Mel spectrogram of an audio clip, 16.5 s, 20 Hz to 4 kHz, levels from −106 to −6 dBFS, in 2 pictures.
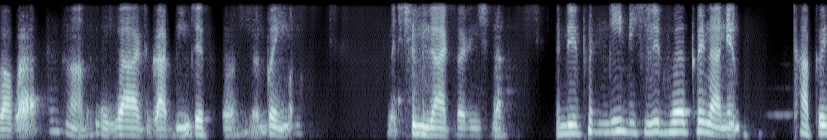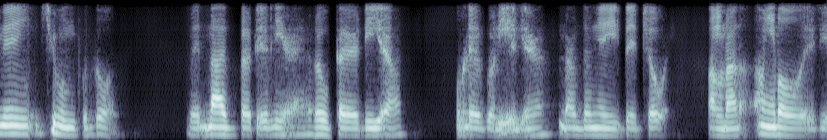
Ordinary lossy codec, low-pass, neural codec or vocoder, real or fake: none; 3.6 kHz; codec, 16 kHz, 0.5 kbps, X-Codec, HuBERT features, trained on general audio; fake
